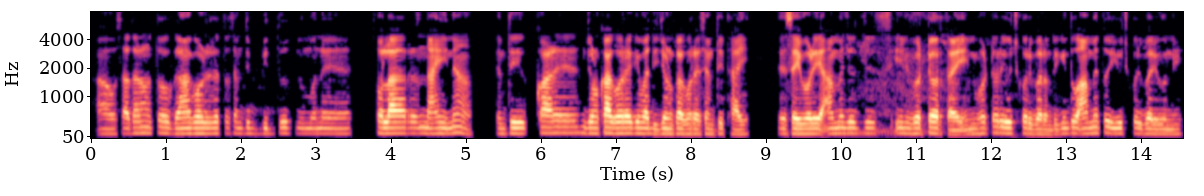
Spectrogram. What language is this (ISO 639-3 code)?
ori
